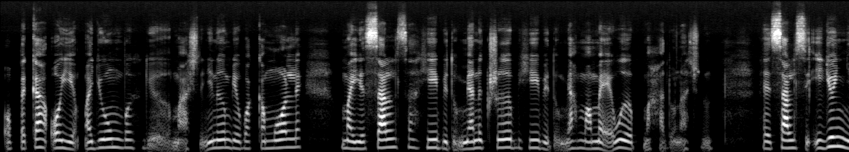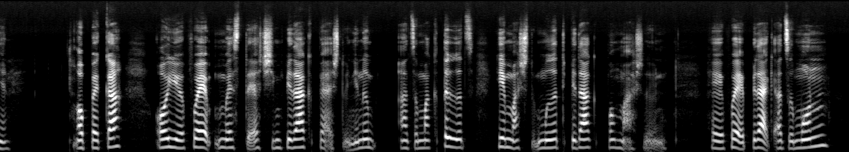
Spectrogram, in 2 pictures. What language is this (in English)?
Mazatlán Mixe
